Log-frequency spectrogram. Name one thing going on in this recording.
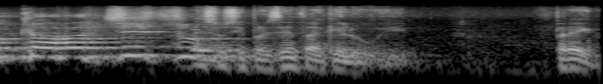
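A middle-aged man speaks firmly, close by.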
